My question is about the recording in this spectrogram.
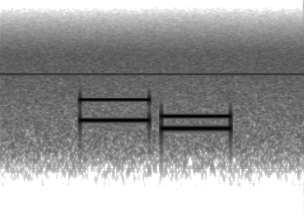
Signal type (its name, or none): aircraft SELCAL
